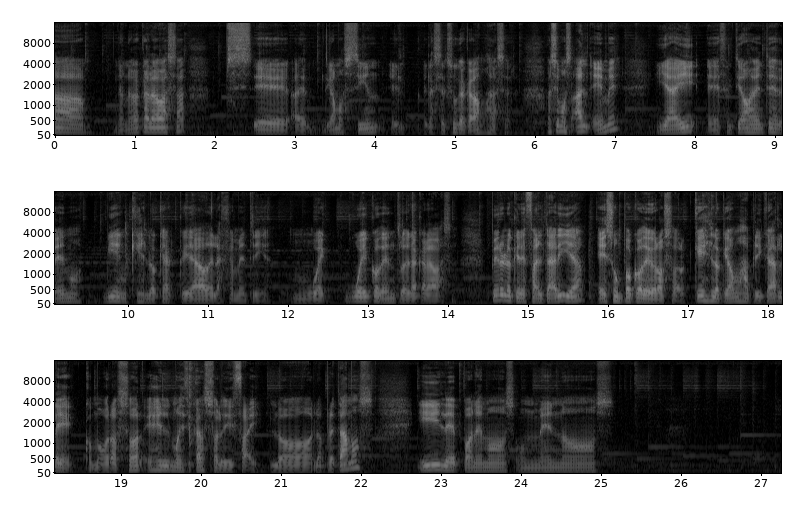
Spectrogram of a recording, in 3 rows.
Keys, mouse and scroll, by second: 1.7 scroll up 2, 2.0 middle click, 2.8 scroll down 3, 3.1 middle click, 3.4 scroll up 1, 3.7 middle click, 4.5 scroll down 3, 4.7 middle click, 5.1-5.6 scroll up 2, 5.6 middle click, 6.1 scroll up 1, 6.2 scroll down 2, 6.7 alt+m, 6.9 middle click, 7.4 scroll down 4, 7.6 scroll up 1, 7.7-9.1 middle drag, 9.1-9.6 scroll up 3, 9.6-11.2 middle drag, 11.2 ctrl+Tab, 11.5-13.4 middle drag, 13.4 ctrl+space, 14.2-17.1 shift+middle drag, 24.7-26.9 drag, 27.0-27.2 middle drag.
